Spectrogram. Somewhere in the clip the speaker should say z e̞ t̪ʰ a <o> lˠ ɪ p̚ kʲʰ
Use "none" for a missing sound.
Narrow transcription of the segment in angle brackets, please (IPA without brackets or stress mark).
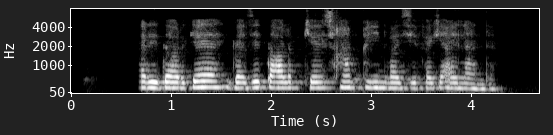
ɒ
